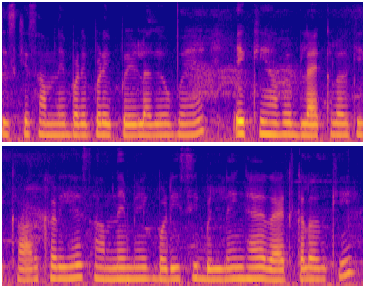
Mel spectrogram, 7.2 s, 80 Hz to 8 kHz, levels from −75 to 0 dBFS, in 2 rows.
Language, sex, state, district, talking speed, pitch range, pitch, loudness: Hindi, female, Chhattisgarh, Bilaspur, 225 wpm, 185-195 Hz, 190 Hz, -20 LUFS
